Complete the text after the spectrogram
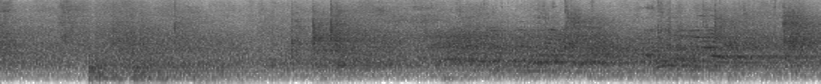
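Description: Hockey sticks clack against the puck.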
